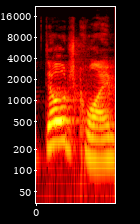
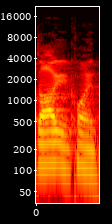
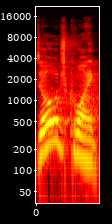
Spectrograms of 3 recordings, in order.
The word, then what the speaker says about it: Dogecoin: you guys know um I used to think it's called doggy coin too until I realized that's the wrong way to say it um and I'm not the best at pronunciation uh anyways Dogecoin can it go any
